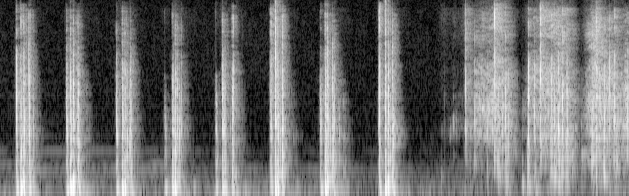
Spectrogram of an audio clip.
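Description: Fingertips tap a flat package wrapped in brown kraft paper, held in both hands with its contents hidden, eight times in a steady rhythm. Each tap is a short, dry, crisp thud with a bright papery edge. The fingertips then scratch and rub the surface in a longer run of rough, crinkling paper noise.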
